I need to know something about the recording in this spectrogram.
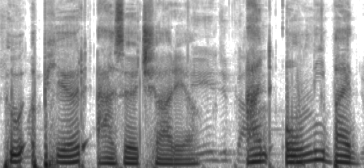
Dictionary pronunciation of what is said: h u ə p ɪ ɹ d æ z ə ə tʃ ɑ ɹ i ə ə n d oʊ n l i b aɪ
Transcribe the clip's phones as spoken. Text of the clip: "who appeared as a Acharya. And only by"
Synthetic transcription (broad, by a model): h u ə p ɪ ɹ d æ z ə ə tʃ ɑ ɹ i ə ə n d oʊ n l i b aɪ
